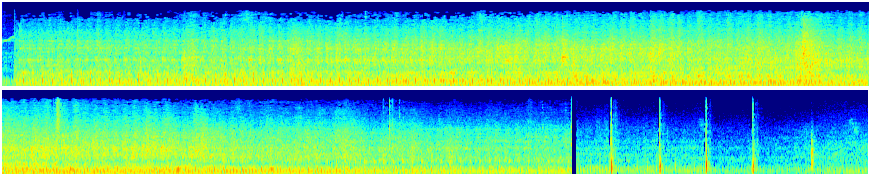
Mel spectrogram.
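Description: Motor vehicle engine running steadily, swelling and then fading, and cutting off suddenly near the end. After it, about five sharp knocks on a wooden chopping board.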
